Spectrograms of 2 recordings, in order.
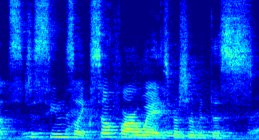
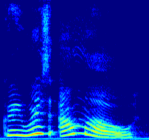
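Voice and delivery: excited; 12 semitones higher, 14 dB louder, much slower than usual. Real, not acted. Excited game with toddler.

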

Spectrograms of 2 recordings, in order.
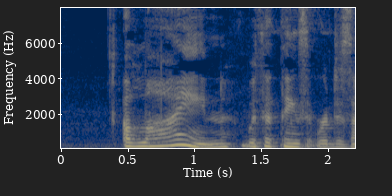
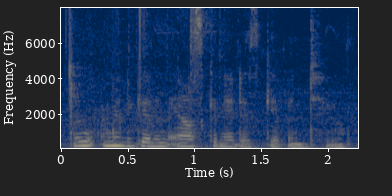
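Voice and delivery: muttered aside; 12 dB quieter, faster than usual. Real, not acted. Muttered aside opening cards.

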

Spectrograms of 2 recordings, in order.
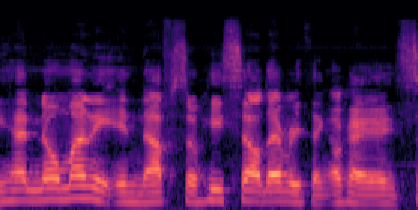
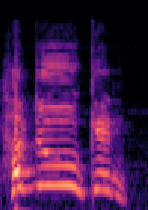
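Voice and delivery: high, loud fireball yell; fighting game shout; 6 dB louder, slower than usual. Retold or imitated. Friend pushing Bobby, mock special move yell. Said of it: "He's like".

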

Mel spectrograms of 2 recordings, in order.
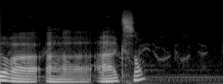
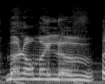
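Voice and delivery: higher, put-on accent; Poipois; 5 semitones higher than usual. Streamer showing how a beloved friend talks, higher imitated accent. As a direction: affectionately mimic a friend's catchphrase. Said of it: "j'adore Poipois quand il parle comme ça".

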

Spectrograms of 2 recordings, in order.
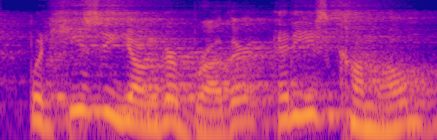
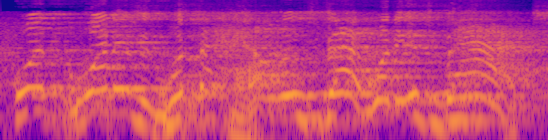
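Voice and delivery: startled shout. Real, not acted. Comedian startled by sudden noise, high alarmed shout.

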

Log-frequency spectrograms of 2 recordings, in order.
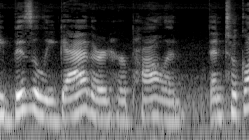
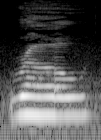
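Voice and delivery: croaking frog; 7 dB louder than usual. Acted. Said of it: "croaked the big frog".

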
